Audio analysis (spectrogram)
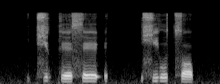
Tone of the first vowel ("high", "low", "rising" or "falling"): falling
